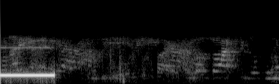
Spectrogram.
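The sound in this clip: A telephone busy signal: one loud, steady mid-pitched tone lasting about half a second, then quiet talking in the background.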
